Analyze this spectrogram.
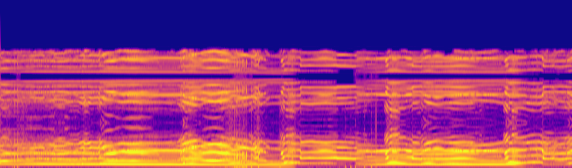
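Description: A group of sled dog puppies howling together. Long howls slide slowly down in pitch, overlapped by shorter, higher wavering cries from the other pups.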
